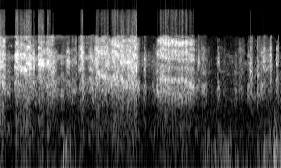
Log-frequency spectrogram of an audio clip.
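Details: Flock of seagulls being fed, calling loudly and almost without pause: dense, shrill, grating squeals piled on top of each other, easing into sparser calls near the end.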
